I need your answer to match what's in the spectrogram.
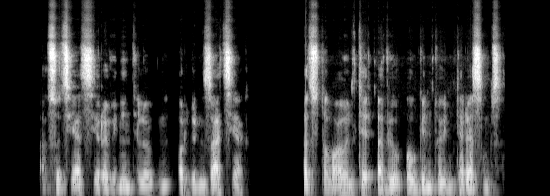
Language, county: Lithuanian, Kaunas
